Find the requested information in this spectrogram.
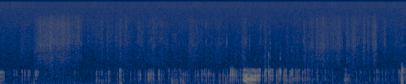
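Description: Irregular low gurgles and rumbling bursts, with one louder, longer growl midway, in a quiet room: ordinary hunger stomach growling (borborygmi).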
